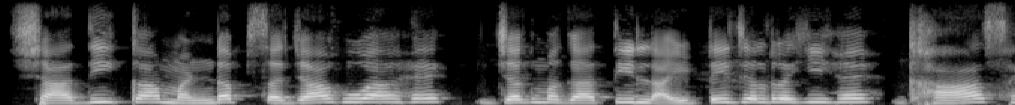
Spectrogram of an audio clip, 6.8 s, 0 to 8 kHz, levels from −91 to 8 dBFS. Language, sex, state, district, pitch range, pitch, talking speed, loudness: Hindi, female, Bihar, Darbhanga, 215-265 Hz, 250 Hz, 115 wpm, -14 LUFS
